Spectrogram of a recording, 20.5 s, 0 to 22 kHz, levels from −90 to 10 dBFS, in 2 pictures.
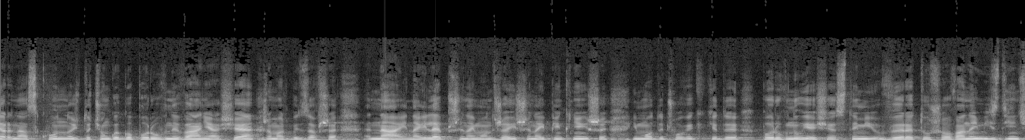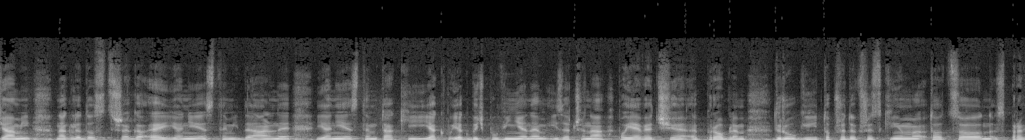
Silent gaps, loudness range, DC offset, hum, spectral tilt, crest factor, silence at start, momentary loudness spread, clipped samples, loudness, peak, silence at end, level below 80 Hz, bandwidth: none; 3 LU; under 0.1%; none; -5.5 dB/octave; 16 dB; 0 s; 6 LU; under 0.1%; -16 LUFS; 0 dBFS; 0 s; -46 dBFS; 14.5 kHz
